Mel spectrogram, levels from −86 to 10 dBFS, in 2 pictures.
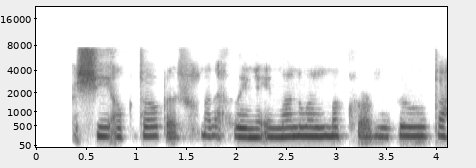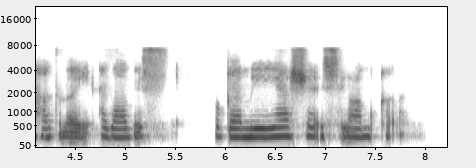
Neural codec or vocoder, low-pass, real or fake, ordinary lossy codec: codec, 16 kHz, 1.1 kbps, Voila-Tokenizer; none; fake; none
